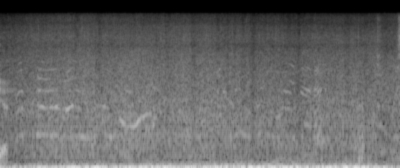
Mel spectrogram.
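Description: Wind buffeting the microphone as a steady low rumble, over small waves breaking and washing at the water's edge.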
